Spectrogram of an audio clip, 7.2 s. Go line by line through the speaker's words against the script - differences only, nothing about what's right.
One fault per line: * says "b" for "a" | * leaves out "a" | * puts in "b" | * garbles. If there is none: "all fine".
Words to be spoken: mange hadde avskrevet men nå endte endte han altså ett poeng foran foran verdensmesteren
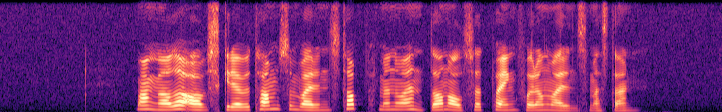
* puts in "ham som verdenstopp"
* leaves out "endte"
* leaves out "foran"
